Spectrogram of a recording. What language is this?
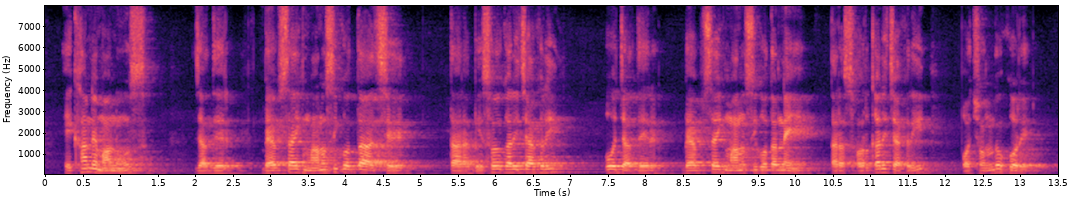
Bangla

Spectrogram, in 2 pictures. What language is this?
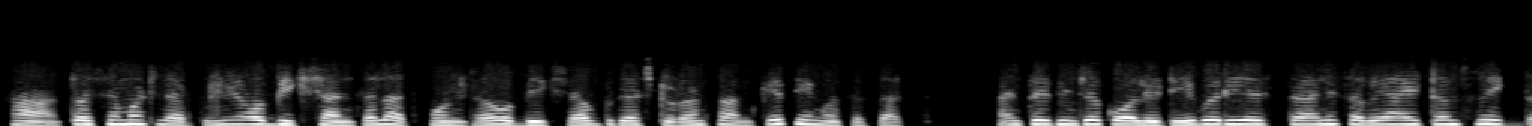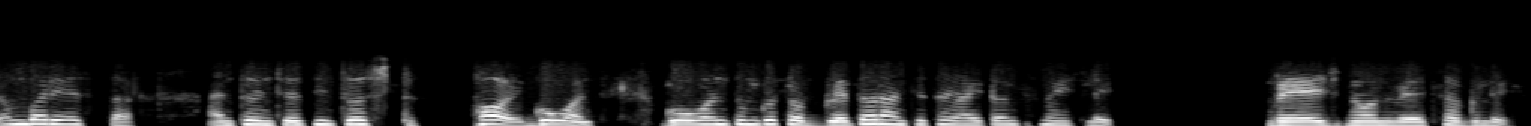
Konkani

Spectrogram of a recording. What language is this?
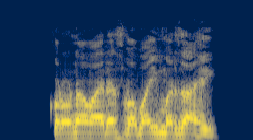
Sindhi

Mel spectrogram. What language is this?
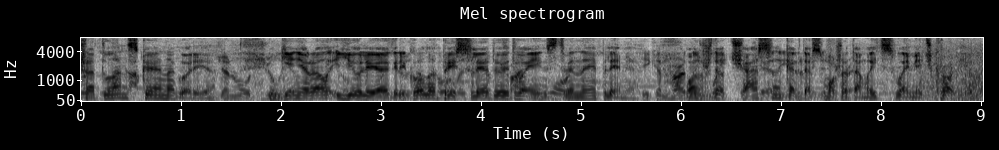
Russian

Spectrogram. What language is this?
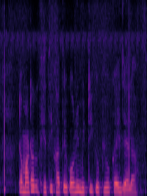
Bhojpuri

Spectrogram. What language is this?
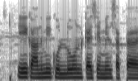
Hindi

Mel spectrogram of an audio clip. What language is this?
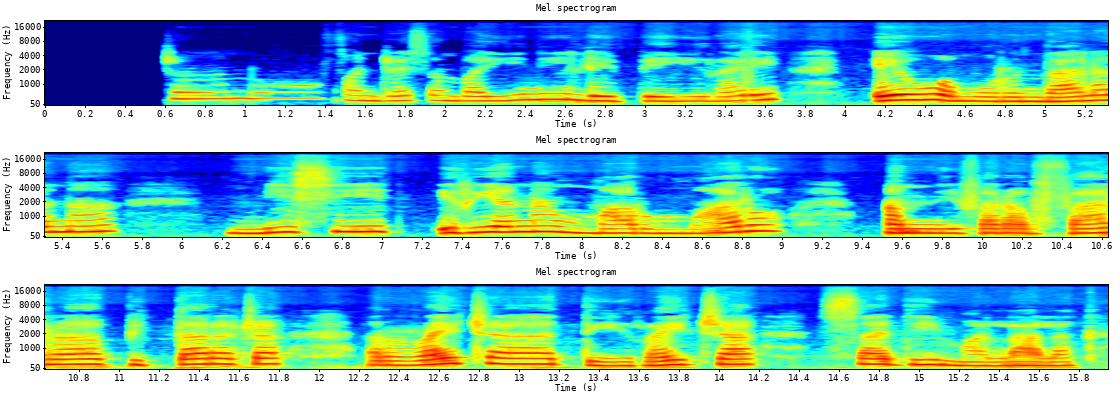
Malagasy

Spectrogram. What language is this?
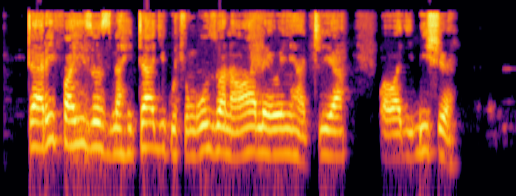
Swahili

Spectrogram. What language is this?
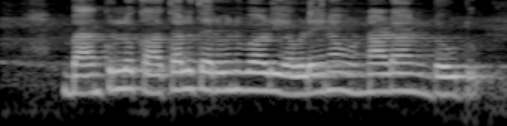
Telugu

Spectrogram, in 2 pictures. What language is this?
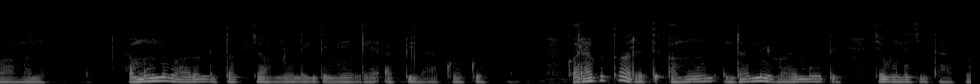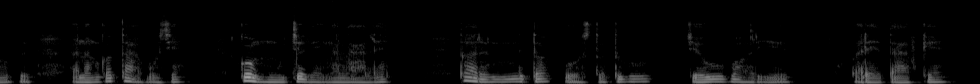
Kalenjin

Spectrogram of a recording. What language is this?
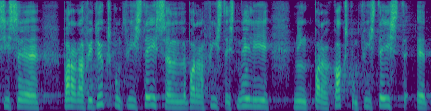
Estonian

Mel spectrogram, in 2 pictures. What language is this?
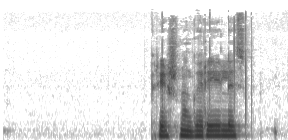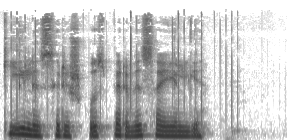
Lithuanian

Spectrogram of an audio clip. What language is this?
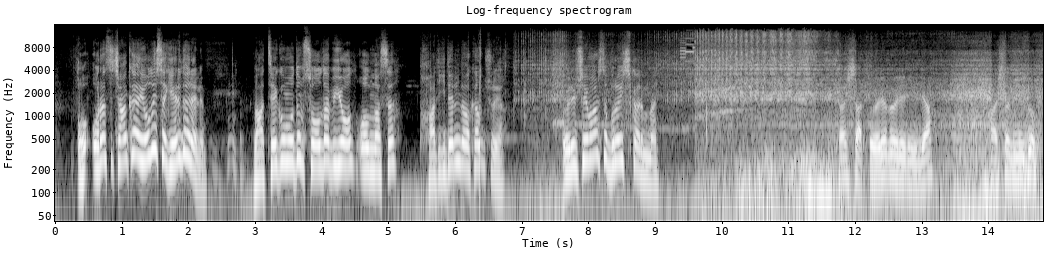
Turkish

